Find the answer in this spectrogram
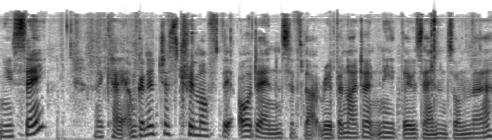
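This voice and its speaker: A woman with a British accent. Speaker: craft demonstrator. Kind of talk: tutorial. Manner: hesitant with fillers.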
